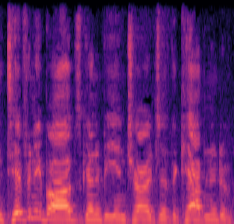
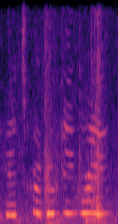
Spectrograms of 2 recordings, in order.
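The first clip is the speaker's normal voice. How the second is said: much higher, cartoonish squeak; squeaky high voice. Bragging about the West Wing pool, squeaky high voice.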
